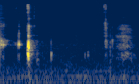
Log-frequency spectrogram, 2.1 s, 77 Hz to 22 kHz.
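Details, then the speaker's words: An 8-year-old boy making repetitive tongue clicks that a sibling with Tourette syndrome and echolalia imitates: a few sharp tongue clicks and pops in a quiet room. "Here we go. like, 8 years old, like, clicking his"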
